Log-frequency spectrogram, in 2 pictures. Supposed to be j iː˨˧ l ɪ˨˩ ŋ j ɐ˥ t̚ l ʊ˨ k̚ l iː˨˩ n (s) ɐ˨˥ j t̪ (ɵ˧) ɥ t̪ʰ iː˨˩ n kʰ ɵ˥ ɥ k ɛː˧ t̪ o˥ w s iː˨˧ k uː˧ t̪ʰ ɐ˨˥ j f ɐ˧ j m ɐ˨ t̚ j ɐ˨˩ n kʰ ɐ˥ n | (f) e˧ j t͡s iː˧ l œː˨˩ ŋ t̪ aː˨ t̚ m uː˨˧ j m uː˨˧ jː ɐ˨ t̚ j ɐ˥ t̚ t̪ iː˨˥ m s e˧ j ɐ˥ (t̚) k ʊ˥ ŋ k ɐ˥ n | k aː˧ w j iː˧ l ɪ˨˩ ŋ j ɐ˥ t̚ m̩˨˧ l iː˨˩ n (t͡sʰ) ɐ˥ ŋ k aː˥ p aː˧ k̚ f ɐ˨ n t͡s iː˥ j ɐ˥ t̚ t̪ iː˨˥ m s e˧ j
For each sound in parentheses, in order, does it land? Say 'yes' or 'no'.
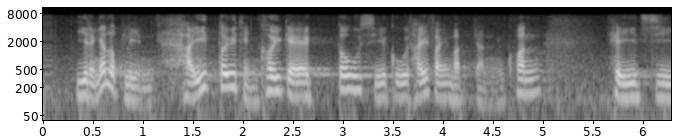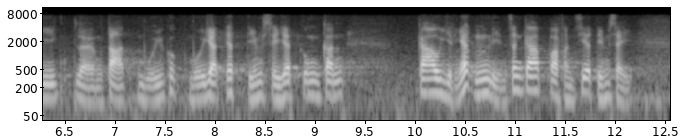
no, no, no, yes, no

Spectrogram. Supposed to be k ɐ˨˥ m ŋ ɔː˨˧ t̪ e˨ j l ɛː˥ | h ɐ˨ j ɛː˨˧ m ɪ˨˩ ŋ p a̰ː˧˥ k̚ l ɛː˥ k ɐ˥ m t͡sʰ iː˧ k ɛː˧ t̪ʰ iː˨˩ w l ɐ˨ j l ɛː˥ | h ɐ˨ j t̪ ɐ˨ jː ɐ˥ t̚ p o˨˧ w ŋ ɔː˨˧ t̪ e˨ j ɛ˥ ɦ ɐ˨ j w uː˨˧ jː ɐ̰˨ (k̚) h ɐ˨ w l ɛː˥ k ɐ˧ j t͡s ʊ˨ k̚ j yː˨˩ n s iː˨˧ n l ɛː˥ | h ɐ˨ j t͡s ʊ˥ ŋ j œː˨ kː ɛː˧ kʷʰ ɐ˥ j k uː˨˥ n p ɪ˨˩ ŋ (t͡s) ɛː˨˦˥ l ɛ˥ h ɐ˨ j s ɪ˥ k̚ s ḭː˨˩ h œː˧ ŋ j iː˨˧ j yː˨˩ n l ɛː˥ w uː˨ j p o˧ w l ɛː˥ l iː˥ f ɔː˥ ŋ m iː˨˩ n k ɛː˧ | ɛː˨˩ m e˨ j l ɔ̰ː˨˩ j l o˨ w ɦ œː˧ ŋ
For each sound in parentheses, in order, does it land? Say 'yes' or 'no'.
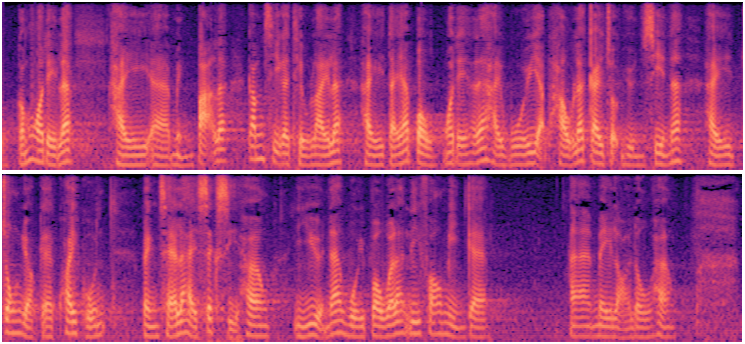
no, no

